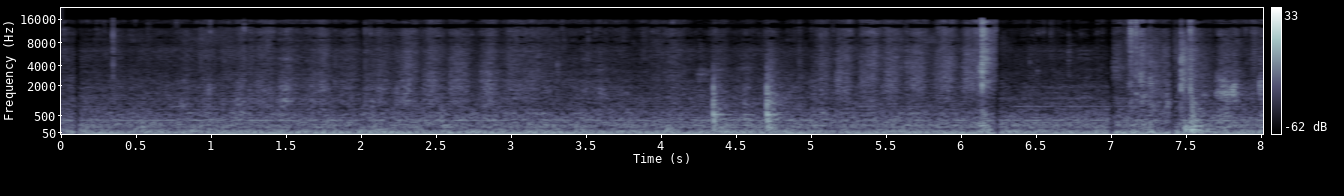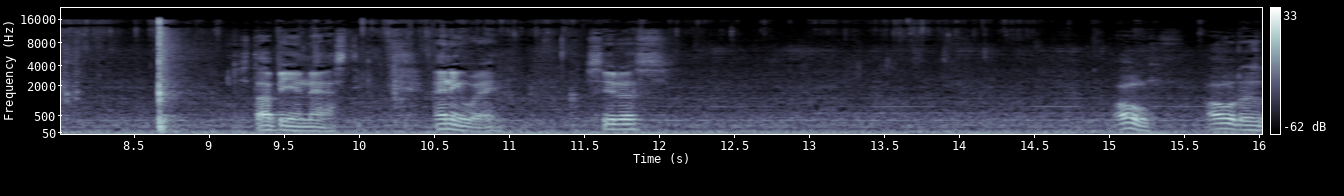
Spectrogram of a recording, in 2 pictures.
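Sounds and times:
knife scraping skin off fish: 0:04.9 - 0:06.2.

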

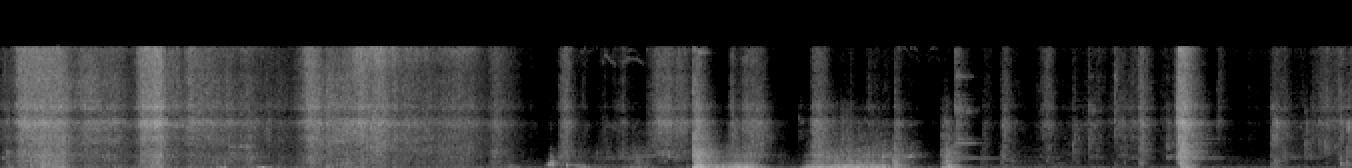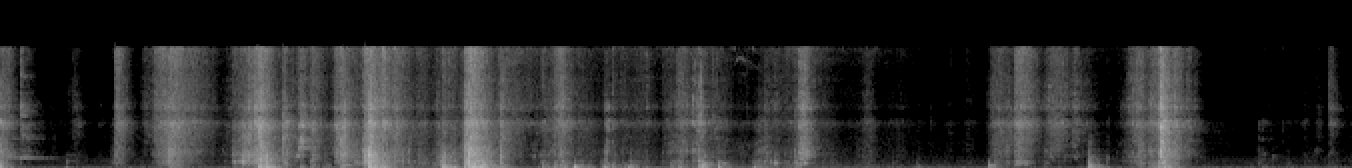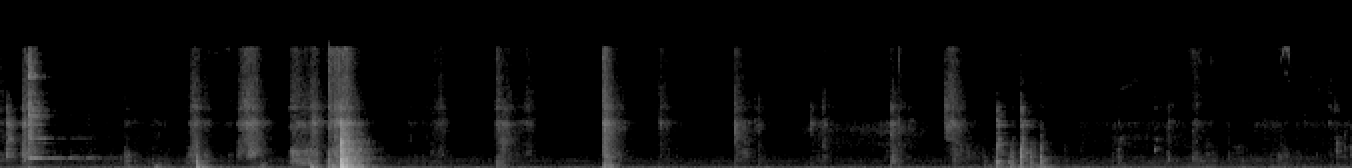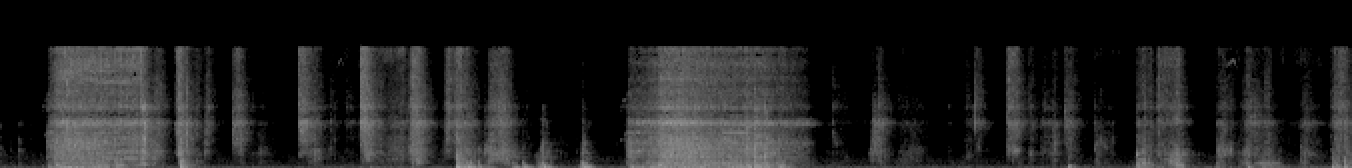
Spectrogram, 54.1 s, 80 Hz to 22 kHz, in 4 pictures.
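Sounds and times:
plastic wrap rustling: 0:00.0 - 0:05.8, 0:14.9 - 0:22.4.

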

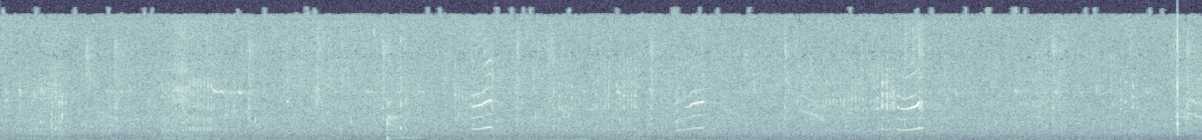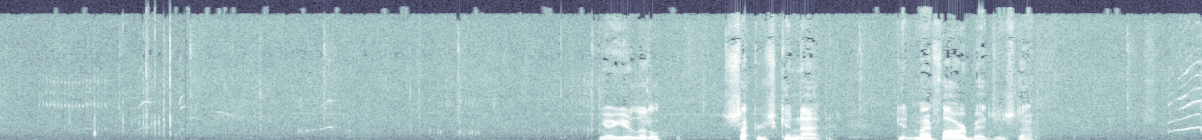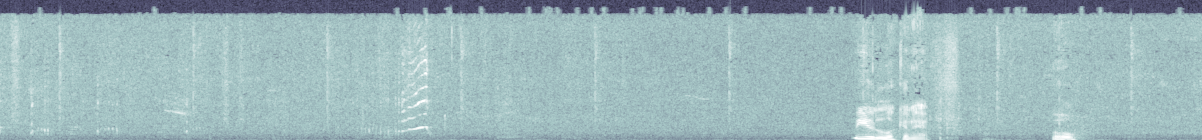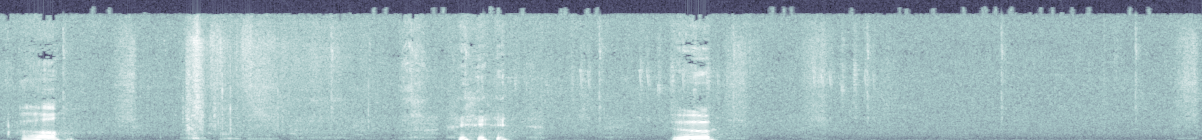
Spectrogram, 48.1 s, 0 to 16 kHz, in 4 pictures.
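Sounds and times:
faint chirps and ticks: 0:00.0 - 0:19.3, 0:20.2 - 0:21.3, 0:22.2 - 0:32.5, 0:33.2 - 0:37.7, 0:38.4 - 0:48.0
raccoon kit chirping: 0:04.6 - 0:05.0, 0:05.6 - 0:07.2, 0:08.2 - 0:09.3, 0:11.2 - 0:15.6, 0:23.5 - 0:26.1, 0:27.6 - 0:28.5.

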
